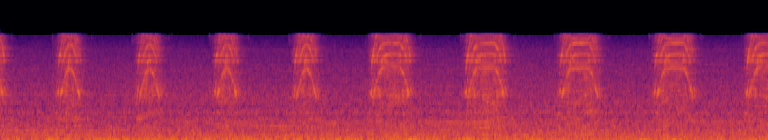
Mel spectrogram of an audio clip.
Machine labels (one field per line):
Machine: slide rail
